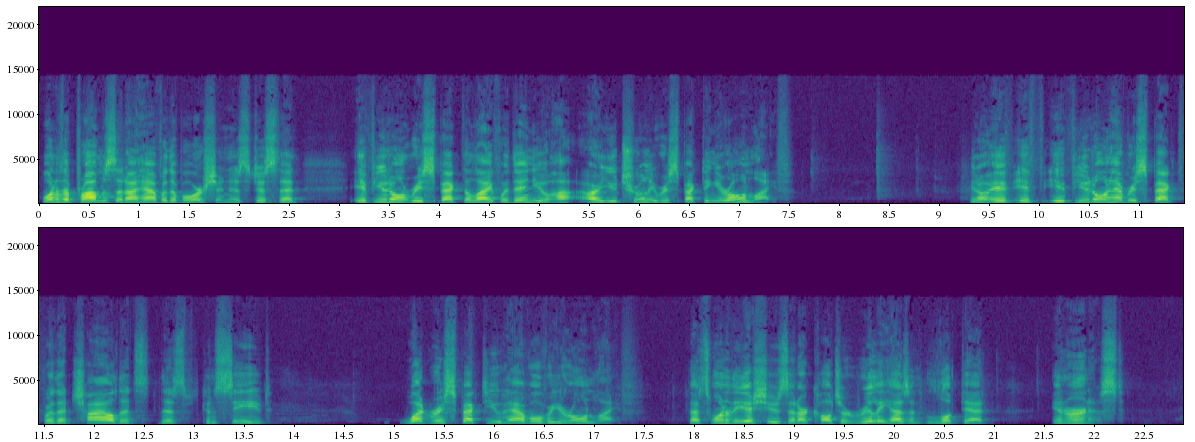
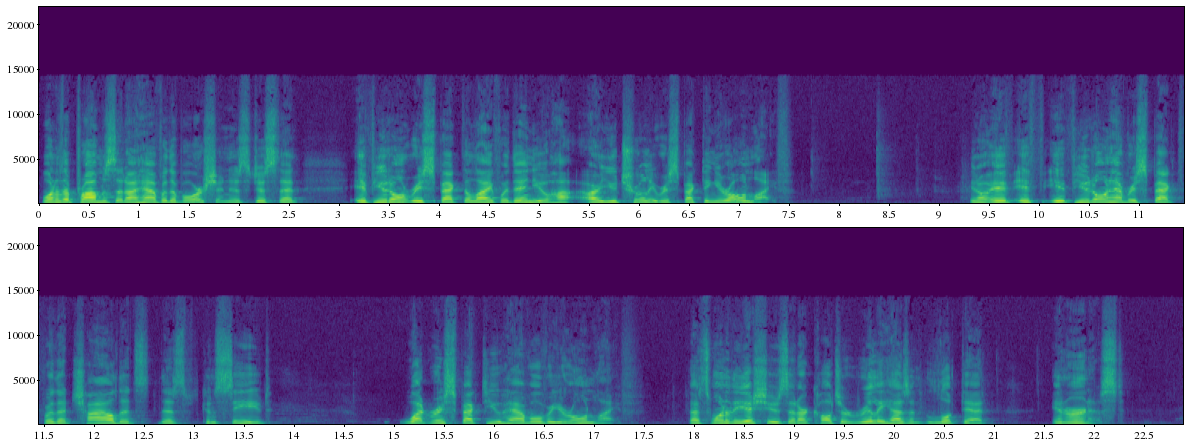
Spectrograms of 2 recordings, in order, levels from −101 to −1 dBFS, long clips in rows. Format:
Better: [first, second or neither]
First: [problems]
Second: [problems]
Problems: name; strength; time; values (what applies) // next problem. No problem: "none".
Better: second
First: thin; very; fading below 550 Hz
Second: none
